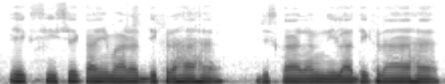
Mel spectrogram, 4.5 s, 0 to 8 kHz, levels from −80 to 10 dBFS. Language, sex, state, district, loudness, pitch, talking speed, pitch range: Hindi, male, Bihar, Patna, -13 LUFS, 105 Hz, 175 wpm, 105-110 Hz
